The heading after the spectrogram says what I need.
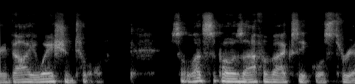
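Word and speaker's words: f(x): parentheses in an x this is pronounced f of x or a function of x f of x and y can be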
